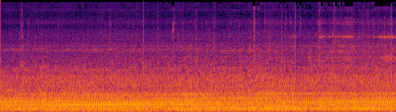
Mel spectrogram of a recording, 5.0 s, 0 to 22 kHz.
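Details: 22-year-old, 300,000 km common-rail JTD-family diesel after high-pressure pump rebuild for P0090/P0091; third gear full throttle uphill, rail pressure a smidge under recommended; strong smooth even drone without misses, surging or knocks, normal acceleration under load.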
